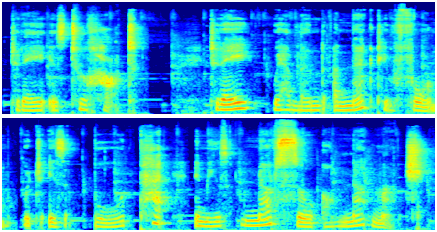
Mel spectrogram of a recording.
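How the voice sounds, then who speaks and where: A woman teacher giving a scripted language lesson, speaking slowly and carefully and explaining with example sentences. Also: fairly low pitch, creaky. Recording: faint music behind the voice.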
